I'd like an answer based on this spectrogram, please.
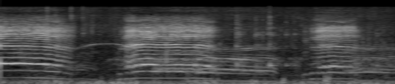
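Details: Sheep or lamb bleating: two long wavering harmonic bleats, the second trailing into a lower falling tail, then a shorter third bleat near the end, over a steady low background rumble.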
